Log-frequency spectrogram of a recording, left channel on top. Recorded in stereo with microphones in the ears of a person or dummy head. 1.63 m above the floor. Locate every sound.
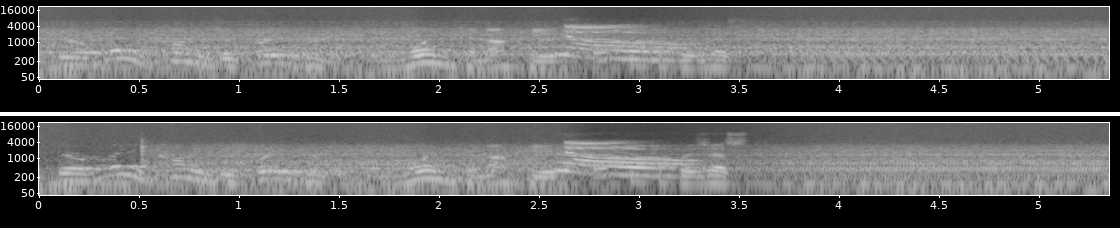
0.1 s a man speaking: 35° left (ahead or behind), 2.5 m; by 3.6 s 60° right (ahead or behind), 0.6 m
2.6 s a man speaking: 30° right (ahead or behind), 0.9 m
